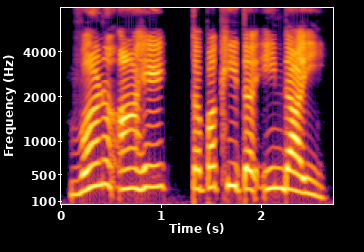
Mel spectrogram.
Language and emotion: Sindhi, neutral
